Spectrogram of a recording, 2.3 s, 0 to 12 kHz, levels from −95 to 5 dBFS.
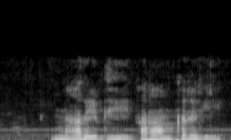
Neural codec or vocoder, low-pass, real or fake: codec, 16 kHz, 16 kbps, FreqCodec, smaller model; 7.2 kHz; fake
